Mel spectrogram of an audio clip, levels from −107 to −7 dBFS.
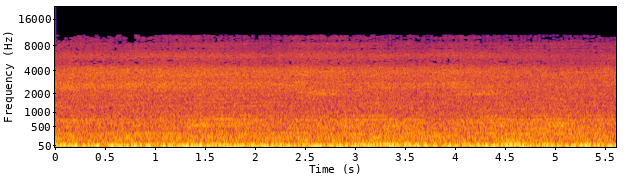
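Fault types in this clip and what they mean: MP3 compression: The sound has a watery, swirling quality, and nothing is present above 10.5 kHz. The likely cause is a low-bitrate MP3 encode, roughly 40 kbps. Short of bits, the encoder cut the treble at a fixed point and dropped weaker frequency components that flicker between frames. On a spectrogram this shows as a flat ceiling at 10.5 kHz with a patchy, holed texture below it. The waveform shows little of it.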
